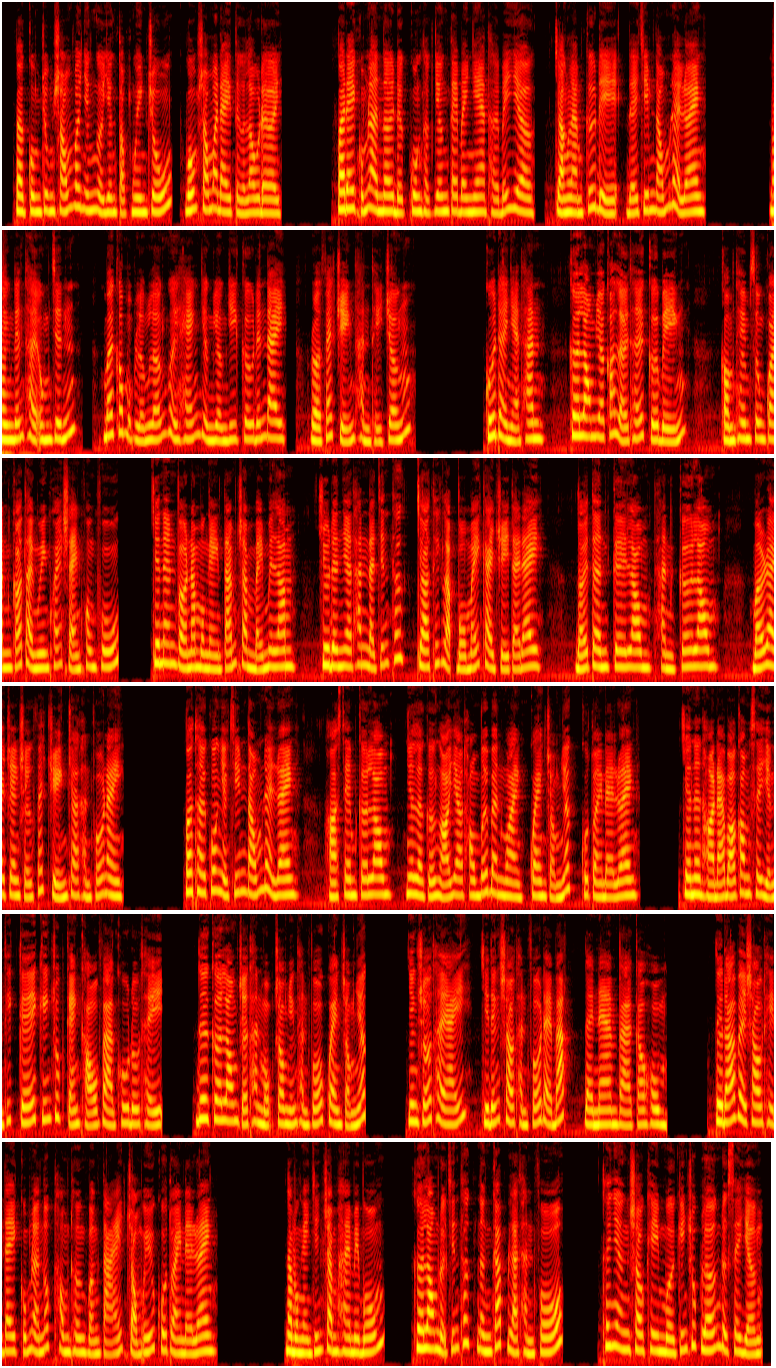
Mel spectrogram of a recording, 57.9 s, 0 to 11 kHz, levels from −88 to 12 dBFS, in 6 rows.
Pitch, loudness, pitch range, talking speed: 225 Hz, -20 LUFS, 205-245 Hz, 255 wpm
